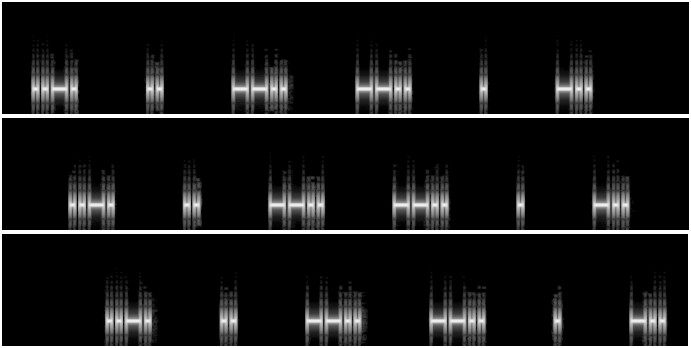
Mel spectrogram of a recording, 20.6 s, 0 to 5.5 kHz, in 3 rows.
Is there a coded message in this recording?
Yes: Morse code from 0.3 to 20.4 s, heard as a keyed tone, about 25 wpm, spaced as for 10 wpm, 600 Hz. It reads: FIZZED FIZZED FIZZED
